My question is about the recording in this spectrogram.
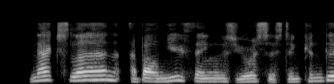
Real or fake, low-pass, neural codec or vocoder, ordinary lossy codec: fake; 7.2 kHz; codec, 16 kHz, 2 kbps, FreqCodec, smaller model; none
